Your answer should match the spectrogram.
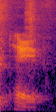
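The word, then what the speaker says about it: taobh: Yeah, and Tiv you can pronounce Tiv or Tave. You hear it both ways.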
